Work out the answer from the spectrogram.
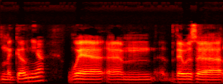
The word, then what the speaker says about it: Magonia: to go back to the Magonia is that how it's pronounced that's right um Magonia was a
